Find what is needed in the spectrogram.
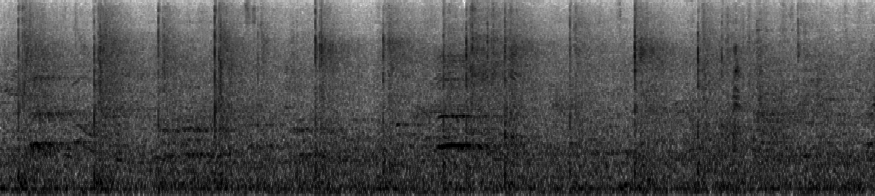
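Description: Sports hall ambience: faint background voices with scattered sharp knocks and slaps at irregular times, echoing in a large hall.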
